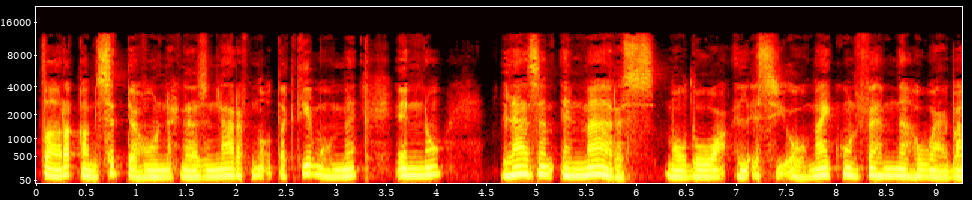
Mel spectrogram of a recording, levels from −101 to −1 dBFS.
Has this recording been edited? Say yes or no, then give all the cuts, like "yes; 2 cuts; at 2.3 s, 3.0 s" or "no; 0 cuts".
no; 0 cuts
